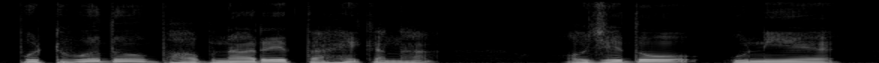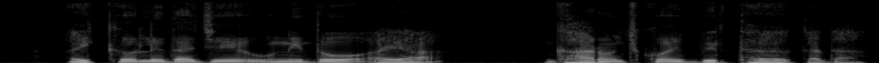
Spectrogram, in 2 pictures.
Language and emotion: Santali, sad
